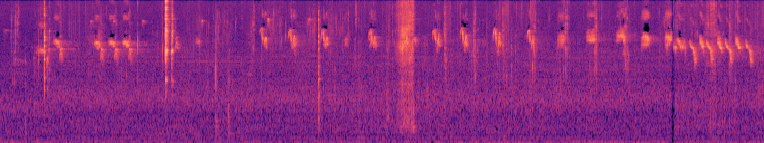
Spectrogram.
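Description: Songbirds chirping, short high chirps repeating throughout, with a quick run of chirps near the end. A sharp click about two and a half seconds in and a brief noisy burst around six seconds stand out above the birdsong.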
